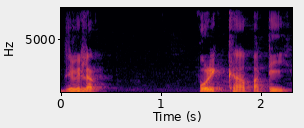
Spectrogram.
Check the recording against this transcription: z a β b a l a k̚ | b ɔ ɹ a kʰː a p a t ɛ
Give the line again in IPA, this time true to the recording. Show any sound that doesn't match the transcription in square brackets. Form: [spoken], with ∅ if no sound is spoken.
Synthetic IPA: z [i] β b [i] l a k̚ | [p] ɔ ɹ [i] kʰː a p a t [i]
